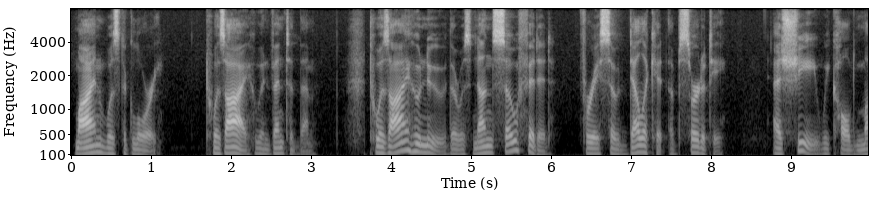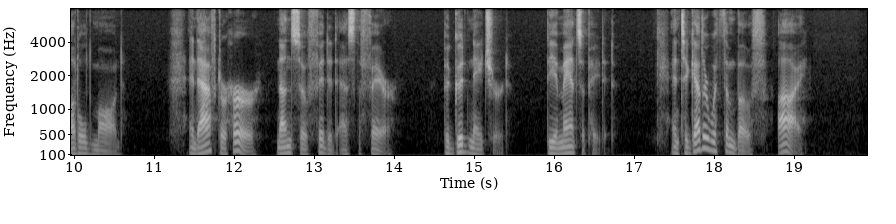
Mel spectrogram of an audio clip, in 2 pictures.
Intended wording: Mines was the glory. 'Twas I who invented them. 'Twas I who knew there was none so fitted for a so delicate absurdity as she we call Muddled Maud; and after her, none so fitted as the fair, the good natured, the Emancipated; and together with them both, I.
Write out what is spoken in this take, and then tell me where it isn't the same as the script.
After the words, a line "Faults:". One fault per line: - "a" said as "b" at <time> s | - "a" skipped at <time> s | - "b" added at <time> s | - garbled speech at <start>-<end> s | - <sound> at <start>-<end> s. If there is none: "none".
Mine was the glory. 'Twas I who invented them. 'Twas I who knew there was none so fitted for a so delicate absurdity as she we called Muddled Maud; and after her, none so fitted as the fair, the good natured, the Emancipated; and together with them both, I.
Faults:
- "Mines" said as "Mine" at 0.1 s
- "call" said as "called" at 9.5 s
